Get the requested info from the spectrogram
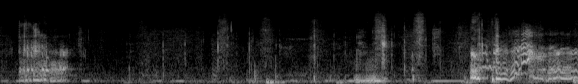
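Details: Young puppy giving short, low growls mixed with a few higher yelping notes at the start and end, with quieter rumbling in between.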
